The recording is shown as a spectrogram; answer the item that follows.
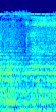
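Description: A passing train's steady low rumble and sustained horn tone fill a single close, loud second with no talking.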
